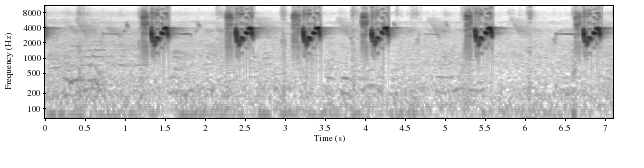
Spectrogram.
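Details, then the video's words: Male prenjak calls a female with a series of six chirp bursts, each a fast high scratchy twitter with a short buzz, repeated about every second after a quiet start. "Pancingan suara burung prenjak jantan memanggil betina"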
